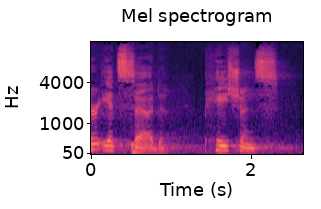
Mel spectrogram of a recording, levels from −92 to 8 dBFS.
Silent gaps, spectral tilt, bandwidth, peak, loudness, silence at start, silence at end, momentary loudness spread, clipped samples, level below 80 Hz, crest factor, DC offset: none; -2.5 dB/octave; 16 kHz; -6 dBFS; -21 LUFS; 0 s; 0.15 s; 13 LU; under 0.1%; -42 dBFS; 18 dB; under 0.1%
